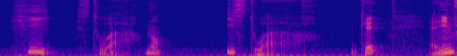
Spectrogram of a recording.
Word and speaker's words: Histoire: Histoire, very slow. Histoire. Histoire. The H is silent, so begin on the vowel. It's okay? This is not histoire, no, histoire.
